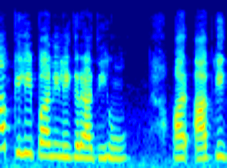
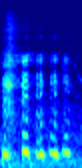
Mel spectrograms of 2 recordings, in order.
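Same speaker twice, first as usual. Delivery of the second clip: short high dismissive giggle; mocking laugh; 5 semitones higher, 7 dB quieter than usual. Bride laughing at mother-in-law's advice, mocking giggle. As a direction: laugh off her words.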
